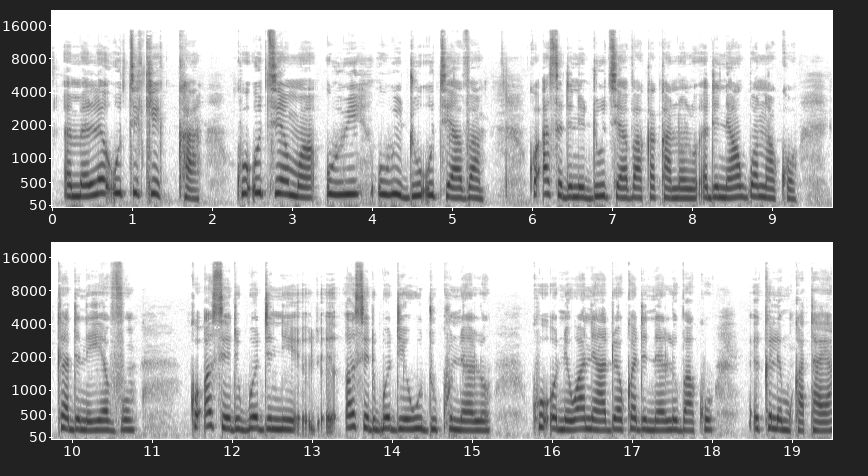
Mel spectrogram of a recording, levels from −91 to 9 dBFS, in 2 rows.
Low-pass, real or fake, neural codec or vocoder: 14.4 kHz; real; none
